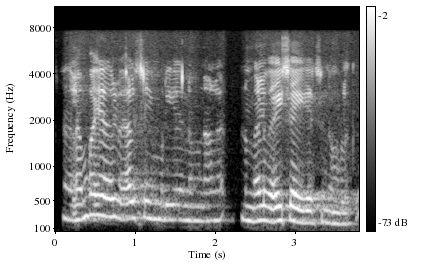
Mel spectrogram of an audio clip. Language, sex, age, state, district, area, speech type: Tamil, female, 60+, Tamil Nadu, Namakkal, rural, spontaneous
